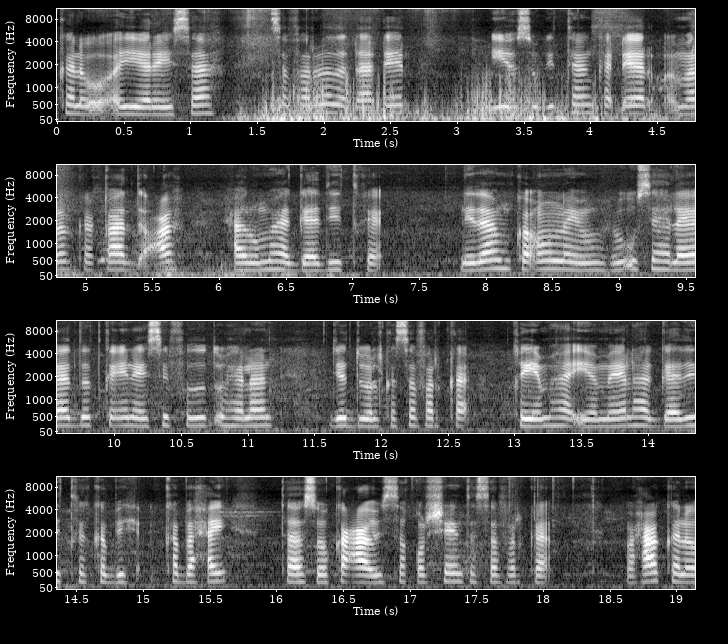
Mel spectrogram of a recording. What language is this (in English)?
Somali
